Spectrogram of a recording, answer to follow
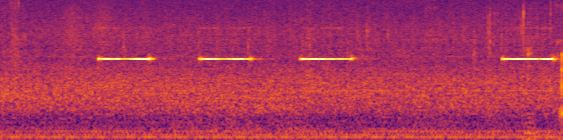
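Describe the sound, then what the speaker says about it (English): A smoke alarm sounds four evenly spaced high-pitched beeps, about one per second, over a steady low background hum in a smoke-filling room. "Smoke alarm goes off at just over a minute."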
